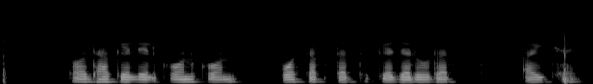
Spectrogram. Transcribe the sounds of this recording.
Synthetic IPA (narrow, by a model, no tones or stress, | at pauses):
pɔːd̪ʱakeleːlkoːnkoːn | posəkt̪ət̪ked͡ʒəɾuɾət̪̚ | ə̰jt͡ʃʰɛ̰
